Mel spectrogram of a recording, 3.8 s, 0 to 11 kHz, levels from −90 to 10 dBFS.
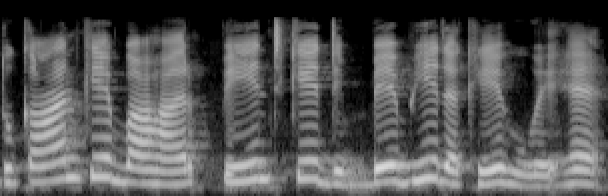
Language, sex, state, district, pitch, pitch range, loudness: Hindi, female, Jharkhand, Garhwa, 245 Hz, 225-290 Hz, -15 LUFS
